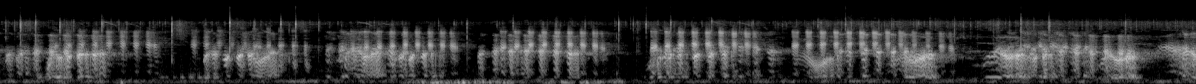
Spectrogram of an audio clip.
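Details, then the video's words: Frog or toad chorus in an educational pond in the butterfly garden of a park: dense overlapping rapid trills and pulsed croaks, repeated in bursts separated by short pauses, loud and continuous. "Le chant des grenouilles ou crapauds"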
